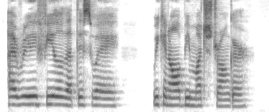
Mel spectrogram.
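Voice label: VoiceActing Spanish, female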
